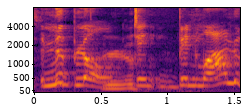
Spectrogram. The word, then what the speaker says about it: Benoit: Also hier, das ist die Fortsetzung zu Knives Out, diesem Krimi-Murder-Mystery mit Daniel Craig als Detektiv Benoit Blanc, wie spricht man das? – Benoit Leblanc, okay.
